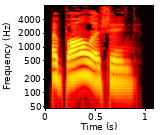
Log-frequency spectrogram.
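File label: "abolishing", British English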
